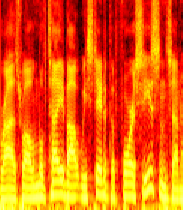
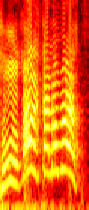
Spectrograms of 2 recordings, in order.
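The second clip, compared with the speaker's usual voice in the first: very high, loud hammed-up panic; mock terror; 4 dB louder than usual. Host reenacting his panic at the maskless man, high mock terror. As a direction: squeal it like you're horrified. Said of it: "I'm terrified".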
